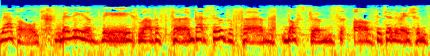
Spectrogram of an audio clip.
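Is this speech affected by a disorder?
Yes: motor neuron disease; progressive, eventually fatal, wheelchair-bound, completely immobile, body capacities steadily shrinking; 18 months since onset, lying on bed, breathing via air contraption; speaks through air breathing contraption, voice only remaining usable function.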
